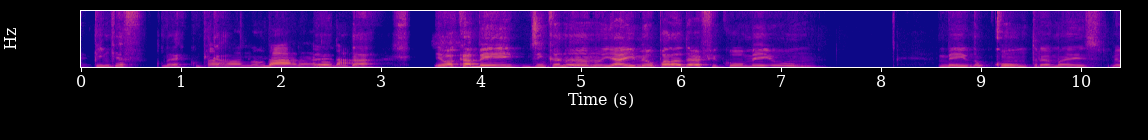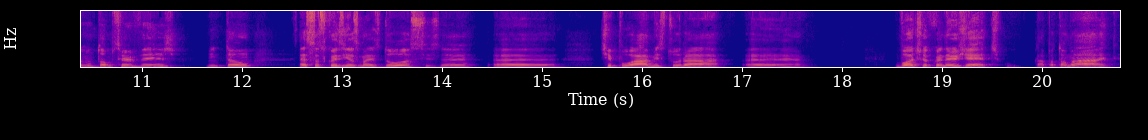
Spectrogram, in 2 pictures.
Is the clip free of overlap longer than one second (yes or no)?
yes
